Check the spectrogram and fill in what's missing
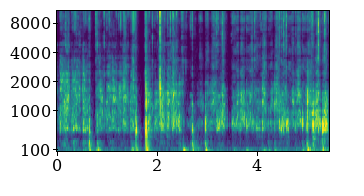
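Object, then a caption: Plastic laptop keyboard keys. An alcohol-soaked cotton swab, held in the fingertips, rubs and scratches along the dark plastic keys of a dirty laptop keyboard with hollow key caps, working into the gaps between them. The result is a quiet, irregular, continuous scratchy rustle with a bright hiss, broken by a few soft, sharp ticks and brief pauses.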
